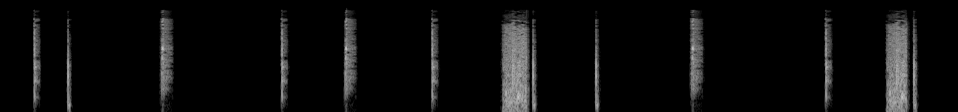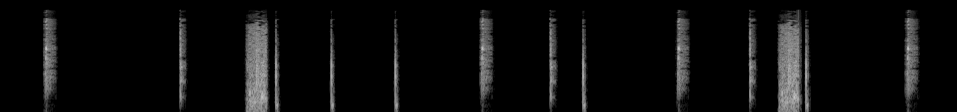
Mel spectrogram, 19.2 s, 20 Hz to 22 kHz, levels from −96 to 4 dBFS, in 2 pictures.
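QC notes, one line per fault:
Nothing stood out on listening.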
